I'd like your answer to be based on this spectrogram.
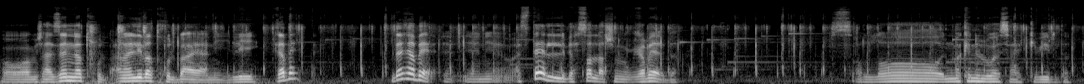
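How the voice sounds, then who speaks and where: A man's voice: medium pitch, quick pace, noisy background. Joking Egyptian man playing a game. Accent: Egyptian Arabic. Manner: joking, swears and shouts when startled. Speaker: gaming YouTuber. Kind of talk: let's play commentary. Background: loud game music.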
